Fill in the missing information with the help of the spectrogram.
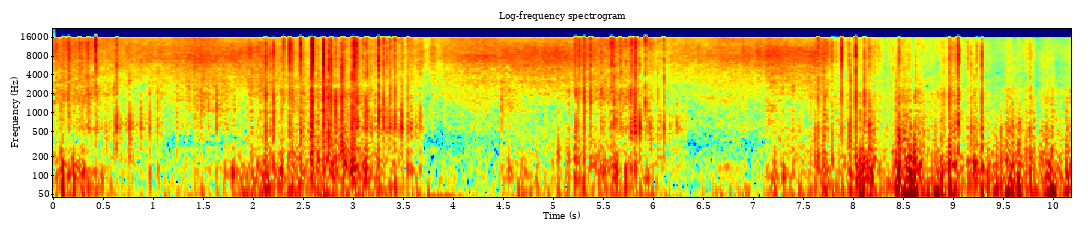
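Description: Long red nails and flat fingers scratch and rub a round, dark green, embossed plastic placemat. The result is a dense, crackly scraping with a heavy low rumble. It swells and eases in waves, with the loudest rasping near the end.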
